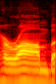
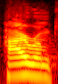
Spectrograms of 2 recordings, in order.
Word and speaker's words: Hiram: Hiram, king of Tyre, some pronounce it Haram, but Hiram, king of Tyre, it says he sends David some messengers, workers, and some materials that are used to build David this immaculate palace.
